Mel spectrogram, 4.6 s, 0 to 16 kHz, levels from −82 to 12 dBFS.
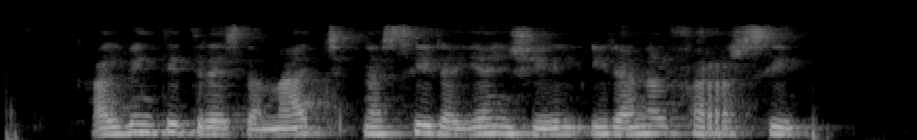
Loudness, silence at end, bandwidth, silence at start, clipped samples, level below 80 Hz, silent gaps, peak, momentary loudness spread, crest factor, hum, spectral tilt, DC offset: -27 LUFS; 0.45 s; 8 kHz; 0.05 s; under 0.1%; -62 dBFS; none; -14 dBFS; 5 LU; 14 dB; none; -6 dB/octave; under 0.1%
